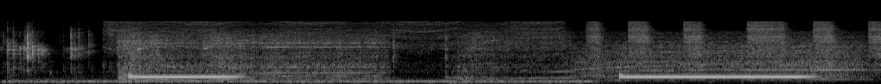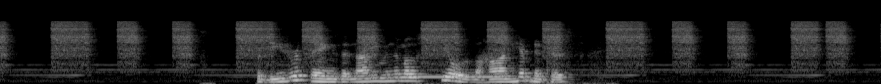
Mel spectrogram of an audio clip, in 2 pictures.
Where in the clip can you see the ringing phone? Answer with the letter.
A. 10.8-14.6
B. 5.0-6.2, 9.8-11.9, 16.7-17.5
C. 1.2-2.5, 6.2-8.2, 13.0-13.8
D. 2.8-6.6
C.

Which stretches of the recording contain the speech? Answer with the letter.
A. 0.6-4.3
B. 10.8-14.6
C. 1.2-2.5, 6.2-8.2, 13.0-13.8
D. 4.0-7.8
B.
